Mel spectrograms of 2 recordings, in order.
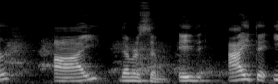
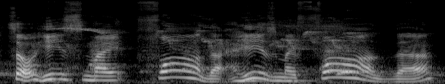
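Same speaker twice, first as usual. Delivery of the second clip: very slow, each word laid out clearly; slow teacher model; 3 semitones higher, much slower than usual. Shown as a demonstration. Teacher models a sentence for the student, very slow and clear. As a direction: model it slowly for the student to copy. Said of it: "slow pronunciation model for learners".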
